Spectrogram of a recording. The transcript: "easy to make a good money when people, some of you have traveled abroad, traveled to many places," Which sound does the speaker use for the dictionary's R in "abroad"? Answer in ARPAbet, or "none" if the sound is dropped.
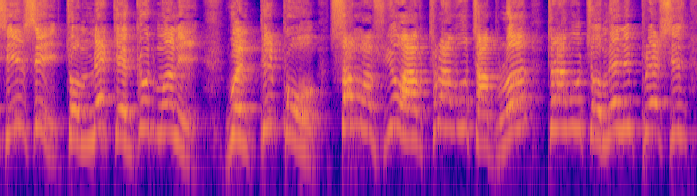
L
